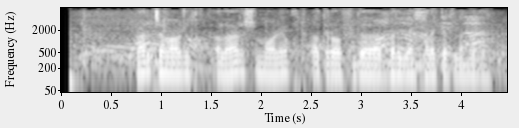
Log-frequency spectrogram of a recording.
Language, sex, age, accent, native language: Uzbek, male, 18-24, Namangan, Uzbek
